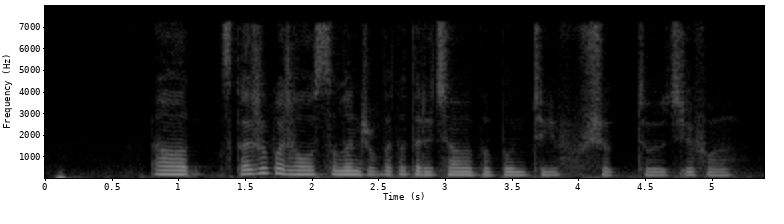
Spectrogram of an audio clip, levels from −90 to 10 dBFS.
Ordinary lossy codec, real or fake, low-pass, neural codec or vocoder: MP3, 48 kbps; fake; 7.2 kHz; codec, 16 kHz, 0.5 kbps, FunCodec, trained on LibriTTS, 25 frames a second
